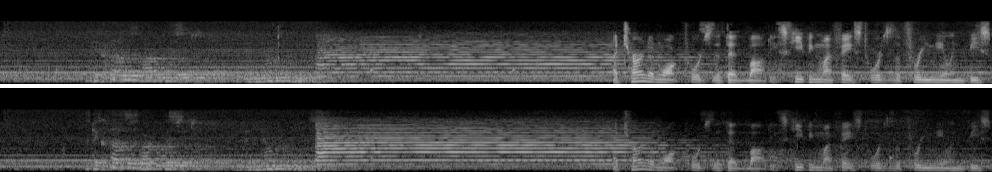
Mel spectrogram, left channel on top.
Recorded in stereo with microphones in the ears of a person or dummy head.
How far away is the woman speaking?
About 5.5 m.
